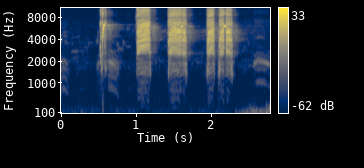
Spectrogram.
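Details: Harsh, scratchy call of a black francolin: a short opening note followed by three loud rasping bursts, the final one doubled, then a faint low rumble.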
